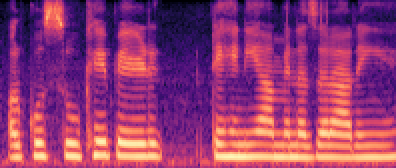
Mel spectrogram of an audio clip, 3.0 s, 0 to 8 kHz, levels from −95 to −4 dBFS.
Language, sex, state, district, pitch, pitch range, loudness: Hindi, female, Madhya Pradesh, Bhopal, 215 Hz, 210-225 Hz, -12 LUFS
